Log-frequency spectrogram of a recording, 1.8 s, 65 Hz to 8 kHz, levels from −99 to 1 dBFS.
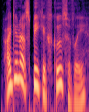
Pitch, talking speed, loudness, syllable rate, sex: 170 Hz, 165 wpm, -17 LUFS, 5.6 syllables/s, male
